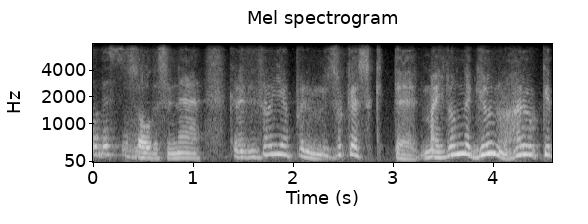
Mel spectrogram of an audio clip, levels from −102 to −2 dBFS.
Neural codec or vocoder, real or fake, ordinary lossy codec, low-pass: codec, 16 kHz, 0.4 kbps, LongCat-Audio-Codec; fake; Opus, 16 kbps; 7.2 kHz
